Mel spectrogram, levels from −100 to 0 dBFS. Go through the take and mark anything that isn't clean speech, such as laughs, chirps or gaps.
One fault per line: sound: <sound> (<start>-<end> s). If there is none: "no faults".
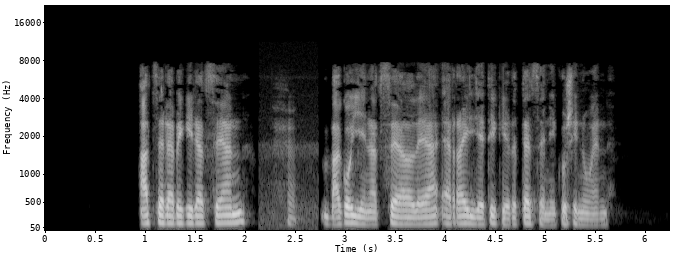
sound: laugh (2.2-2.6 s)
